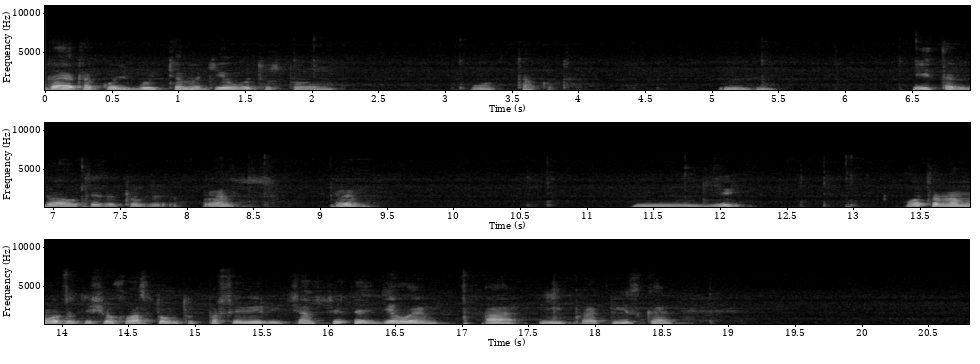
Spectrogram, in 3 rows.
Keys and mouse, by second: 0.3 g, 3.4-5.3 drag, 5.5 click, 6.6 middle click, 7.4 g, 9.2 r, 11.9 g, 13.2-14.2 drag, 17.2 a, 17.8 i, 19.0-20.8 drag.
